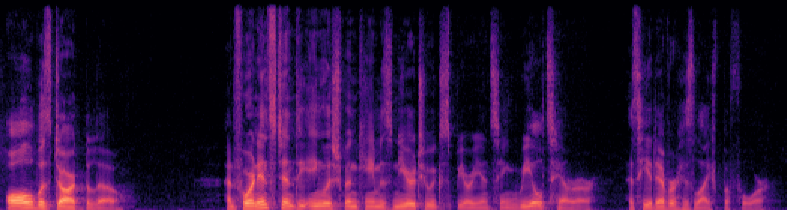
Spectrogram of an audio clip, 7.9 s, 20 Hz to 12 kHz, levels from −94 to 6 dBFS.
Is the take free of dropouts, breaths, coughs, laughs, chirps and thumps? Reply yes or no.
yes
